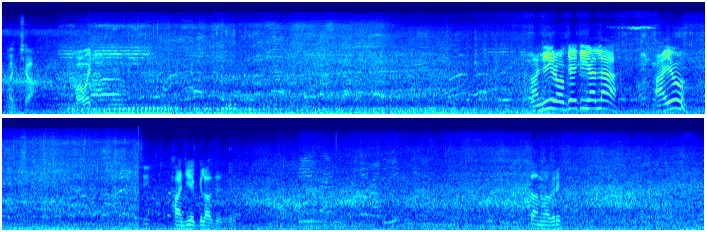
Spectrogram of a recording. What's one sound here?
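Vehicle engines rumble steadily along a busy road.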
